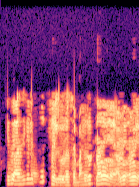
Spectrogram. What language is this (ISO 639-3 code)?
asm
